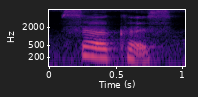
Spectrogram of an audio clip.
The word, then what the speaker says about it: circus: But first letter is sounds as s and the second c sounds as k. Circus.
